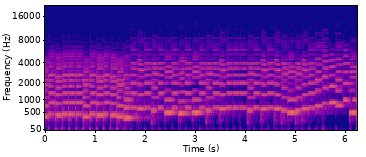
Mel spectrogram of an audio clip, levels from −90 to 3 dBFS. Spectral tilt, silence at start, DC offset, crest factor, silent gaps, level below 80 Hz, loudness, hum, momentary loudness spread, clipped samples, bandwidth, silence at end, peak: -1.5 dB/octave; 0 s; under 0.1%; 12 dB; none; -68 dBFS; -37 LUFS; none; 2 LU; under 0.1%; 15.5 kHz; 0 s; -26 dBFS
